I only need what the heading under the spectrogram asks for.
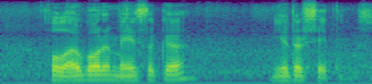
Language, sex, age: Afrikaans, male, 22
